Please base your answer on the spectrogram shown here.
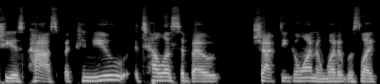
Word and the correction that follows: Shakti Gawain: Yeah, it's actually Shakti Gawain is how you pronounce it, Shakti Gawain.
